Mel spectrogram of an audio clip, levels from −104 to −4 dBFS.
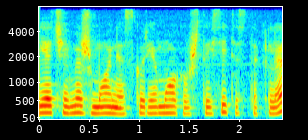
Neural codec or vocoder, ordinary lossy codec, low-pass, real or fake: none; AAC, 48 kbps; 7.2 kHz; real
